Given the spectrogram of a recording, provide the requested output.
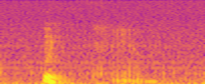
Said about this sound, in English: And sorry, my cat. Our second guest of the night, Cosmo.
